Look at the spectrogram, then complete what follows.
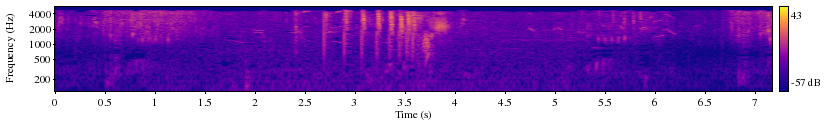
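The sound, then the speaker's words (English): A male ruddy duck's courtship display: as it runs across the water with rapidly beating wings, a run of quick pattering feet taps on water speeds up into a burst, ending in a short bubbly croak, set against a low, steady outdoor rumble. “Stay by the water, and you'll hear this motorboat alternating with the bubbling display again and again.”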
